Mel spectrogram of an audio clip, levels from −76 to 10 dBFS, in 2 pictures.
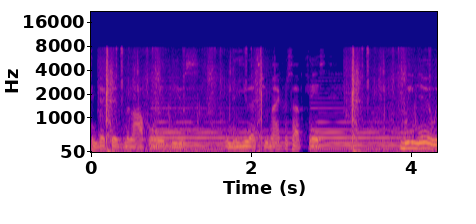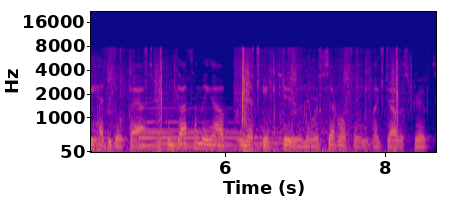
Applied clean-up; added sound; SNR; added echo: none; Electric guitar / Strum + Crackle; 4 dB; none.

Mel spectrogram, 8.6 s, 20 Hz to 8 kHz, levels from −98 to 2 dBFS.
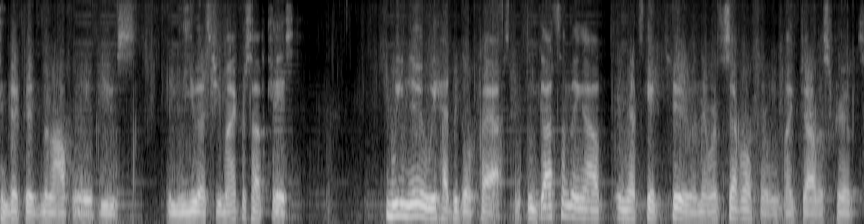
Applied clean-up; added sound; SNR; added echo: neural separator model SepFormer DNS4.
